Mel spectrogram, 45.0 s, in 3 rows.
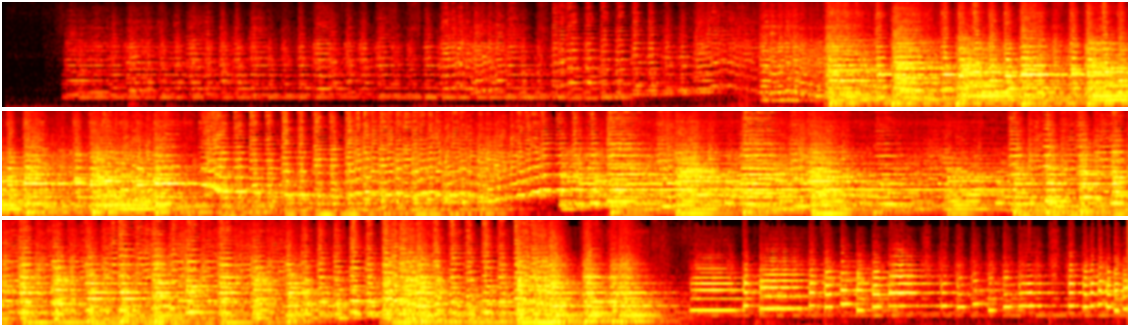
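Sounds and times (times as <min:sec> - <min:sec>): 
trumpet concerto finale: 0:10.2 - 0:45.0.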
